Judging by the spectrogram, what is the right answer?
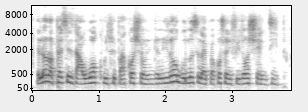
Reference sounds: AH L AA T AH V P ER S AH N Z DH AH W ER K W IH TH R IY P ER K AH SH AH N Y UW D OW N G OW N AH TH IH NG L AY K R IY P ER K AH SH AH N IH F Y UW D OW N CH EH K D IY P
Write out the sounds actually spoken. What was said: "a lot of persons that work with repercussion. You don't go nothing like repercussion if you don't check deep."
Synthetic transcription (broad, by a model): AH L AA T AH V P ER S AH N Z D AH W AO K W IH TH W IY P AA K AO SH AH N Y UW D OW N G OW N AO S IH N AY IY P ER K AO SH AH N IH F Y UW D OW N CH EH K D IY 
